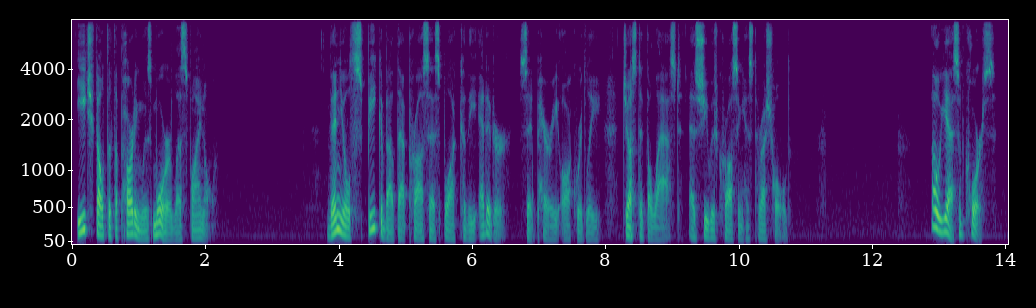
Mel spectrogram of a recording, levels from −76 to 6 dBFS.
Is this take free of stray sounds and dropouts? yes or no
yes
